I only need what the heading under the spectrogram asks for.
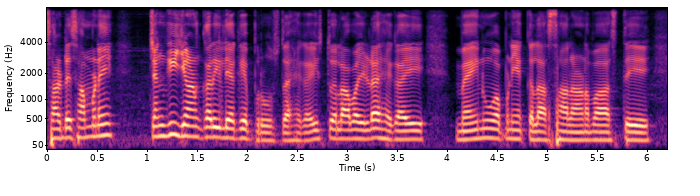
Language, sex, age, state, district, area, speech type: Punjabi, male, 30-45, Punjab, Hoshiarpur, rural, spontaneous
